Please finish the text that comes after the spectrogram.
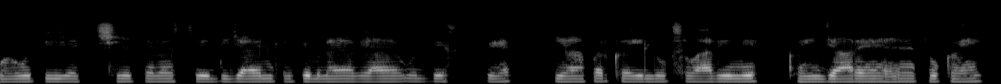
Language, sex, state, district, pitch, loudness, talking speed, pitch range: Hindi, male, Chhattisgarh, Raigarh, 135 Hz, -32 LUFS, 155 wpm, 130-135 Hz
